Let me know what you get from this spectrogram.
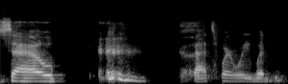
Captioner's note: clears throat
